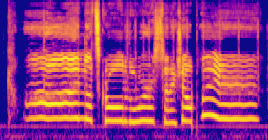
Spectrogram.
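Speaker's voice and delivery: very high, strained whine; high-pitched frustrated singsong; exasperated whine. Real, not acted. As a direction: squeal it out in mounting impatience. Exasperated scrolling through players.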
